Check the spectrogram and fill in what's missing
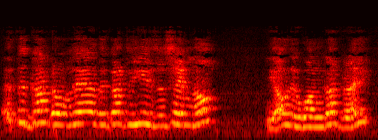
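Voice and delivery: high, incredulous protest; squeaky disbelieving retort; surprised acquaintance. Retold or imitated. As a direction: voice him high and astonished. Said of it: "acquaintance was very surprised".

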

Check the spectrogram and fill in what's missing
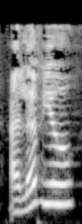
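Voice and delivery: high-pitched pet bird imitation; bird's love plea. Bird asking for peanuts, high mimicked voice. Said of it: "he keeps saying".

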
